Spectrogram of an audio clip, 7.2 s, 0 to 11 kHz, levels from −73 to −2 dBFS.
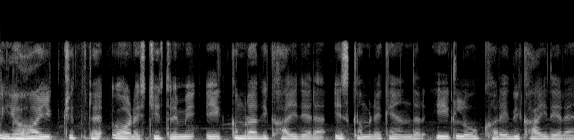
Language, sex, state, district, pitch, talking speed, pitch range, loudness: Hindi, male, Maharashtra, Chandrapur, 155 Hz, 210 wpm, 150-160 Hz, -18 LUFS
